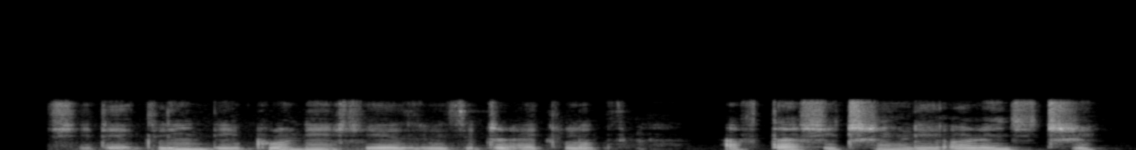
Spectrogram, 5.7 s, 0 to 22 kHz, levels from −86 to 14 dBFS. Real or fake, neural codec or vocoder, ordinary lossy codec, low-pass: real; none; none; 7.2 kHz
